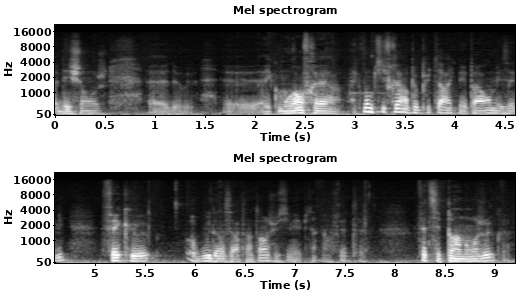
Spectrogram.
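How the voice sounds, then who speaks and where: A man from Paris, a guest talking candidly in an interview, rapid and emphatic with many restarts and questions to the listener. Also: fairly low pitch, dark tone, slight background noise. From Paris, France.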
